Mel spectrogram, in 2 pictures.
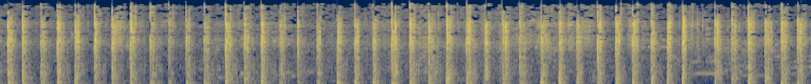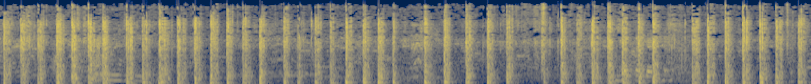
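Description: A drinking glass pounded rapidly and repeatedly on a packet of Cream-O sandwich cookies on a table, crushing them fine: a fast, noisy knocking of about five strikes a second, with a couple of short pauses.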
